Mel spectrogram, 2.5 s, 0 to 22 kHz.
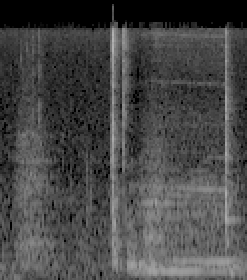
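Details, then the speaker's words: Ford Escort Mk6 van under restoration, first start attempt after fitting battery, no dash, exhaust off: click then faint steady hum about a second ending in a click, fuel pump priming normally at key-on; engine nearly fired first go. "well that sounded promising that sounds like fuel pump kicking in"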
